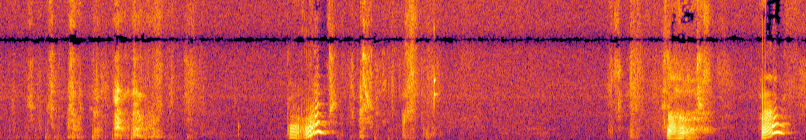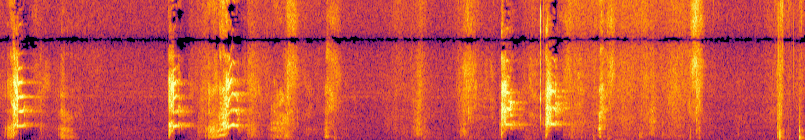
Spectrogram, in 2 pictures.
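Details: A six-month-old Chihuahua puppy named Farfl, stir crazy indoors after rain and tearing around a carpeted basement, gives bursts of harsh growling and sharp yaps in irregular runs, with a person's voice now and then in the room.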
